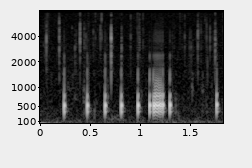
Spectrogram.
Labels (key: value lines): label: biophony, knock croak
recorder: SoundTrap 300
